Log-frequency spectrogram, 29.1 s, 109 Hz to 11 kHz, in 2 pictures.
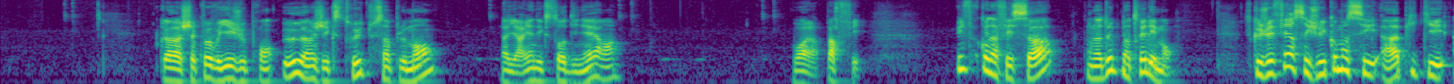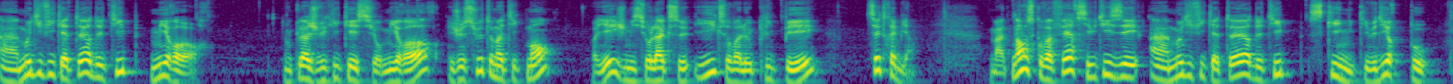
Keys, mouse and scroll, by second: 0.7 click, 1.2 e, 2.5 e, 3.7 e, 5.2 e, 6.4 e, 10.0 Tab, 11.2-11.6 scroll down 3, 11.6-13.2 scroll up 3, 14.3-15.7 drag, 16.5-19.5 drag, 22.2 click, 24.7-27.7 drag.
